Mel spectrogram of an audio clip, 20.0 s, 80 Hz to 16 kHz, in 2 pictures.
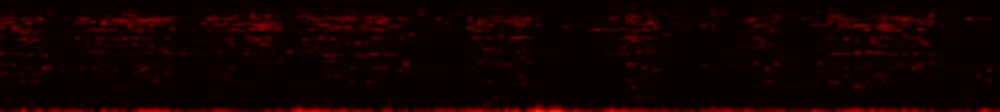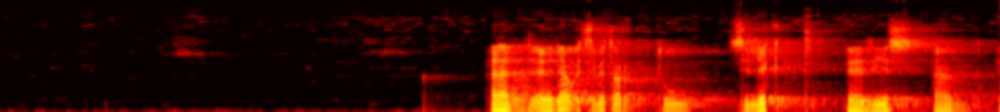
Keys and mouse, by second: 0.6 KP_1, 1.8 right click, 2.6 KP_7, 3.2 right click, 5.2 right click, 5.8 right click, 6.1 right click, 6.2 click, 6.7 KP_1, 7.2-9.2 middle drag, 8.0 r, 9.6 g, 10.5 s, 11.2-12.8 middle drag, 11.6 z, 12.2 z, 13.7 z, 15.3-18.0 typing.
